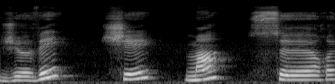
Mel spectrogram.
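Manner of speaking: very slow, each syllable said separately.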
